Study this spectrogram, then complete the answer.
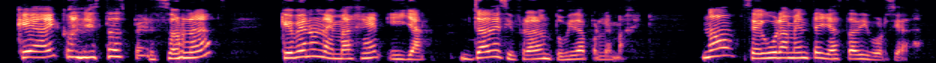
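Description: With a Mexican accent, a woman talks at a fairly quick pace with a high pitch, a bright, sharp tone and lively intonation, in a dry, close sound with no echo. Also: big swings in loudness. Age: 20s. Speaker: podcast co-host, psychologist. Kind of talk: casual chat.

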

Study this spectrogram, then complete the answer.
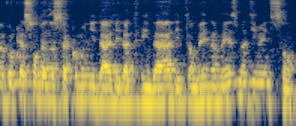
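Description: This man's fairly high voice has a dark, mellow tone and some breathiness, delivered at a moderate pace in a flat monotone. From France, rural. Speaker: religious brother, community worker. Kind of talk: panel discussion testimony.

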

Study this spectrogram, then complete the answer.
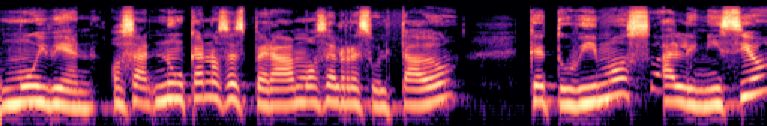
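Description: A woman with a plain, everyday voice and fairly high pitch talks at a moderate pace with ordinary pitch variation. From Mexico, Tijuana. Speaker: fitness studio founder. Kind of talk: interview.

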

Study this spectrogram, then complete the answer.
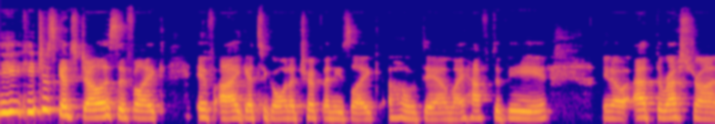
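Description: A woman with an American accent speaks at a moderate pace in a plain, everyday voice of medium pitch with fairly even intonation. The recording is very clean, with a silent background. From New York City area, US. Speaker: travel blogger. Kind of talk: interview.

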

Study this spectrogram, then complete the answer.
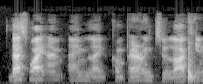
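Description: Fairly high-pitched and bright, sharp in tone, a man with a Spanish accent talks at a fairly slow pace. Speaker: dancer. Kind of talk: casual chat. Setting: online livestream. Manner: halting.

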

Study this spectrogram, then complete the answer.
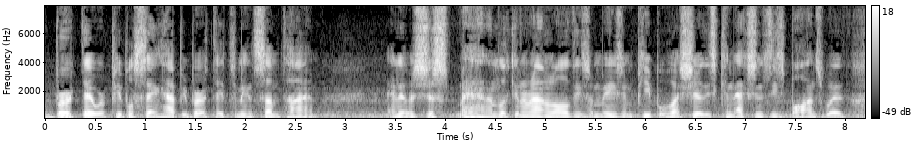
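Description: Against noticeable background noise, a man with a fairly low pitch talks at a fairly quick pace in an animated tone. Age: 30s. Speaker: vlogger. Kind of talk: personal monologue. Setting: in a car.

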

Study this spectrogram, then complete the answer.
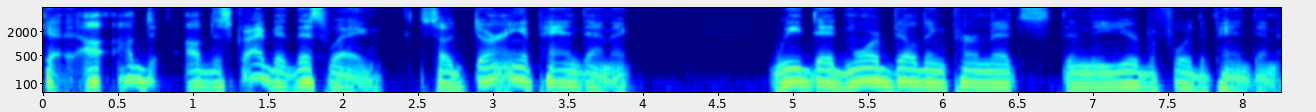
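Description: In a very clean recording with a silent background, a man with an American accent speaks at a moderate pace in a fairly low, dark, mellow voice with ordinary pitch variation. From mixed US upbringing, finished school in North Carolina. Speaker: city manager. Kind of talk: interview. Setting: studio.

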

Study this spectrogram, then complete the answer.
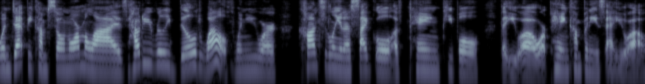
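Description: A woman's unremarkable speaking voice with an American accent, medium in pitch with ordinary pitch variation, at a fairly quick pace, in a dry, close sound with no echo and a quiet background. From US, Baltimore, Maryland. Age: 20s. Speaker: personal finance and travel blogger. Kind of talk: interview.

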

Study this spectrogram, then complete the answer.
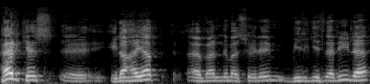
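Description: A man talks very slowly in a high voice. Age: 70s. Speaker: retired theology professor. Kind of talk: lecture.

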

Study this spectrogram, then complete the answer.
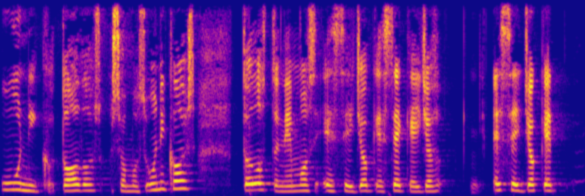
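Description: The speaker is a woman with a plain, everyday voice and a fairly high pitch. She keeps a fairly slow pace and fairly even intonation. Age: 30s. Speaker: podcast host. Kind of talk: solo motivational monologue. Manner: casual, with many fillers.

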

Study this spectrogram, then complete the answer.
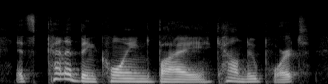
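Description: Speaking in an American accent, a man's tone comes across dark and mellow. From US Pacific Northwest, Spokane, Washington. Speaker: podcast host. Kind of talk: solo monologue podcast. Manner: halting, with many fillers and restarts.

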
